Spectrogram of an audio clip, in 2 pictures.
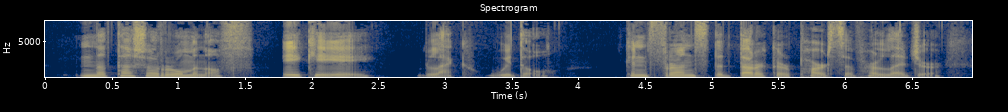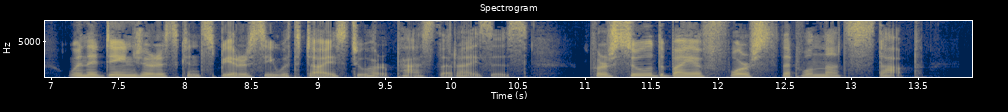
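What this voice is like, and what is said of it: Put-on accent. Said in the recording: “I'm going to try a new accent.”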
